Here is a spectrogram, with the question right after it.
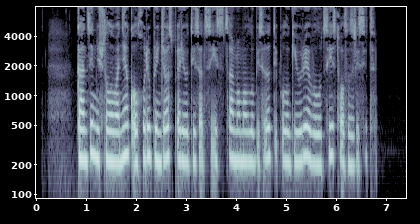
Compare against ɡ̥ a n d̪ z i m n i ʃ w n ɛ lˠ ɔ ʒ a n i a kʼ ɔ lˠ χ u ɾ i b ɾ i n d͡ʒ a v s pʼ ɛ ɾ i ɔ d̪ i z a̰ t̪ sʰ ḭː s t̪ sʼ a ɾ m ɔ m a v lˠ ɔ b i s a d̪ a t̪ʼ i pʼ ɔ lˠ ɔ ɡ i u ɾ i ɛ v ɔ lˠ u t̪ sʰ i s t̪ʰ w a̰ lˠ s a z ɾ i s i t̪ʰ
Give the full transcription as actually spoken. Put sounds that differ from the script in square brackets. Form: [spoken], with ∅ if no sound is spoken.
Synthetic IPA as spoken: ɡ̥ a n d̪ z i m n i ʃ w n ɛ lˠ ɔ [v] a n i a kʼ ɔ lˠ χ u ɾ i b ɾ i n d͡ʒ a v s pʼ ɛ ɾ i ɔ d̪ i z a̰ t̪ sʰ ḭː s t̪ sʼ a ɾ m ɔ m a v lˠ ɔ b i s a d̪ a t̪ʼ i pʼ ɔ lˠ ɔ ɡ i u ɾ i ɛ v ɔ lˠ u t̪ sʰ [iː] s t̪ʰ w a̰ lˠ s a z ɾ i s i t̪ʰ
